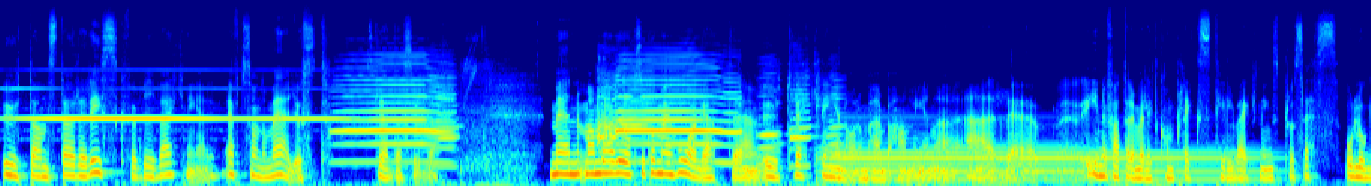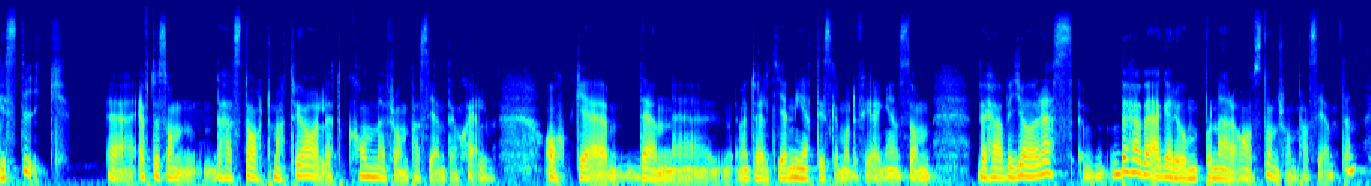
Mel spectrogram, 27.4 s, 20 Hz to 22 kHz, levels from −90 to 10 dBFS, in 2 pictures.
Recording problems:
muffled; very; fading above 3 kHz
background music; very loud; until 13 s; 1 dB above the speech

